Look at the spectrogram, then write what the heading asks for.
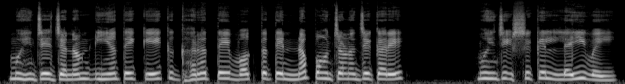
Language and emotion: Sindhi, sad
